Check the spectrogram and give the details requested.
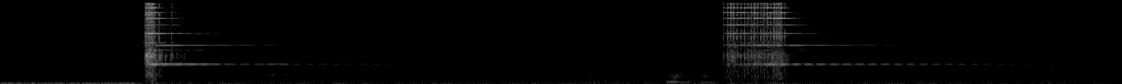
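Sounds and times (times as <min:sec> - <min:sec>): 
antique twist doorbell ringing: 0:01.4 - 0:03.0, 0:07.2 - 0:09.0.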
